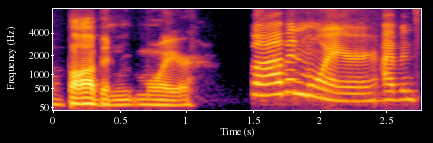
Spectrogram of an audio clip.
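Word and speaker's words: Bobenmoyer: ugly special teams play is it bobbin meyer or bobenmeyer uh bob and moyer bob and moyer i've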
